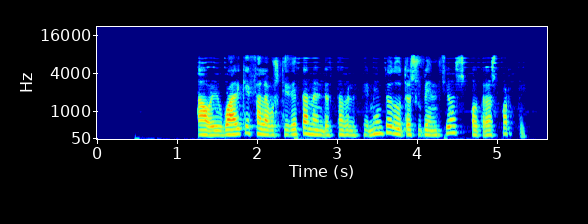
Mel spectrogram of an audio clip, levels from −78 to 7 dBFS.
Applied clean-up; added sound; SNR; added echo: neural mask model DeepFilterNet 3.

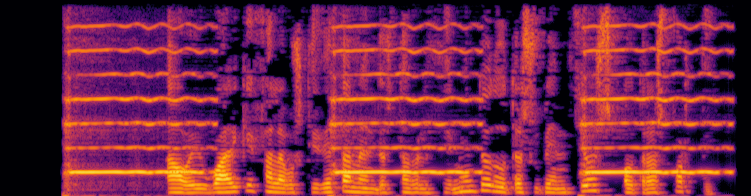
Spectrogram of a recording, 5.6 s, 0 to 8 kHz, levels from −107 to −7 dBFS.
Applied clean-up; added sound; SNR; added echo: classical method Wiener filter.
